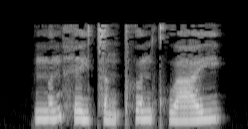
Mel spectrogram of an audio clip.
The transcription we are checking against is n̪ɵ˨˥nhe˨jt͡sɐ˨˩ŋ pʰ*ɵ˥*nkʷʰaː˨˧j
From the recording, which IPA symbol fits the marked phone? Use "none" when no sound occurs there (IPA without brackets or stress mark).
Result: ɵ˨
